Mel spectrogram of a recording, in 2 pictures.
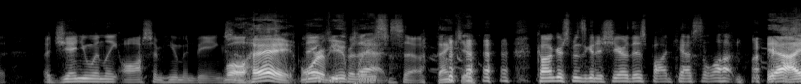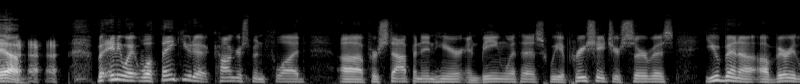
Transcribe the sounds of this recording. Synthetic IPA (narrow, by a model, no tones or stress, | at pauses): ɨd͡ʒɛ̃njʉə̃nliʔɔsɨ̃mjʉmɨ̃nbiɪ̰̃ŋwɛlˠheɪmɔɹʌvjʉfə˞ðiæztsoʊθæ̃ŋkʰjʉkʰɑ̃ŋɡɹɨsmɨ̃nzɡʌnɨʃɛɹðɪspʰɑd̚kʰæstəlɔt̚mjæaɪæ̃mb̥ʌɾɛñiweɪwɛlˠθæ̃ŋkjɨɾɨkʰɑ̃ŋɡɹɨsmɨ̃nflʌd̚ | ʌfə˞stɑpɪ̃ŋɨ̃nɦiɹɨ̰̃nbiɪ̃ŋwɪðʌswiɨpʰɹ̥iʃieɪt͡ʃə˞sɜ˞vɨsjʉvbɨ̃ñəəvɛɹi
